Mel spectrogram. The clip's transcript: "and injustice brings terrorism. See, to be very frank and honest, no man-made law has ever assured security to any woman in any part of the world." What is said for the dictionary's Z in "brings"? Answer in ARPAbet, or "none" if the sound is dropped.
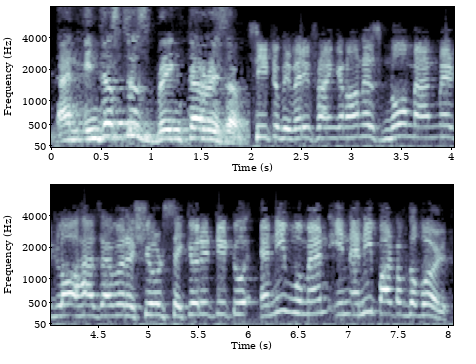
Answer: none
